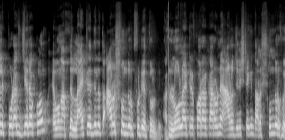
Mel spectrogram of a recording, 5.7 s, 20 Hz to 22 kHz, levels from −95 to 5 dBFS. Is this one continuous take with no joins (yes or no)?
no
